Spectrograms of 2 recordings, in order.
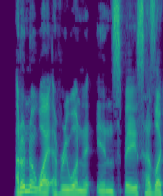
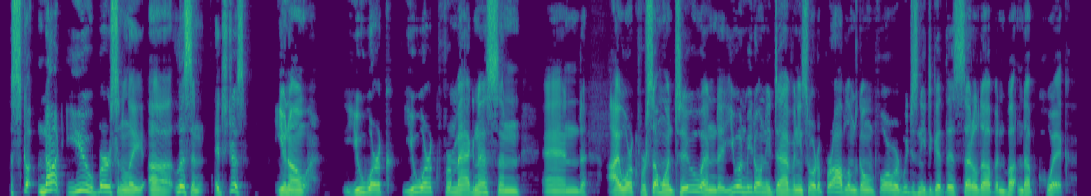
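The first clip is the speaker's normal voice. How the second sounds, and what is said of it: Weird Western accent. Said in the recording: “like a weird Western accent”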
